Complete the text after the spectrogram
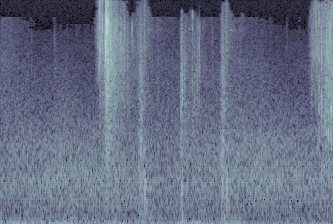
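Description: A plant is plucked with a short rustle.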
